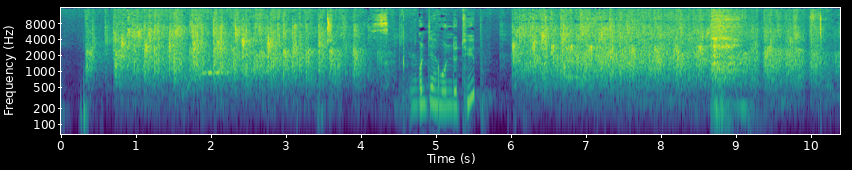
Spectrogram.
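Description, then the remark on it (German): A live audience claps in a sustained burst of applause after being asked who among them is a cat person, broken by a brief spoken question midway, then the clapping resumes and carries on to the end. “Wer ist hier der Katzentyp? Einmal klatschen.”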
